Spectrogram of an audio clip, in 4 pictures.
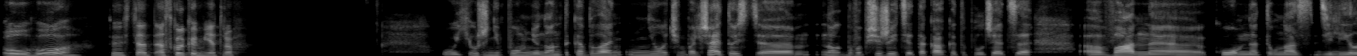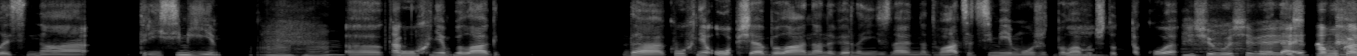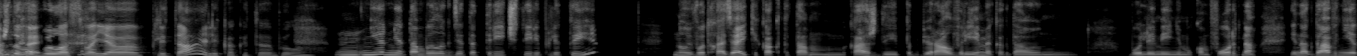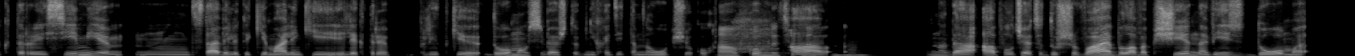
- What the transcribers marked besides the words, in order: laugh; laughing while speaking: "дай"; other background noise
- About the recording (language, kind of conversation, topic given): Russian, podcast, Как создать ощущение простора в маленькой комнате?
